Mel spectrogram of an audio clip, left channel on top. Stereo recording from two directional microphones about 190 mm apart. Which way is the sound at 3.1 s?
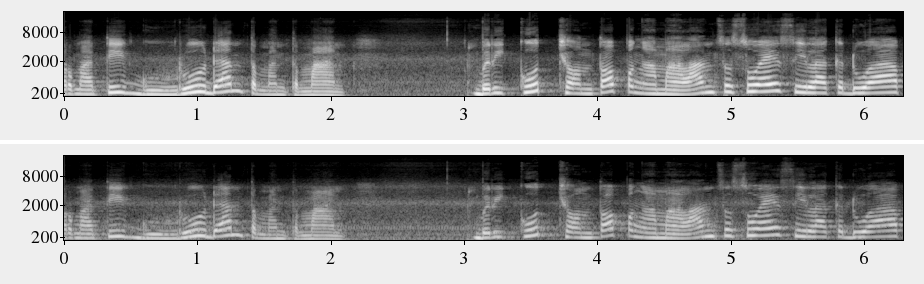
30° left (ahead or behind).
